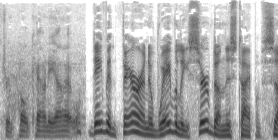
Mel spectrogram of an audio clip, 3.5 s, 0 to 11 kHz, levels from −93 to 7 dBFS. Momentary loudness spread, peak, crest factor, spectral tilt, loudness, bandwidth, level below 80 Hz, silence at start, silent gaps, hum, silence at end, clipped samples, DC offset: 6 LU; -2 dBFS; 16 dB; -5 dB/octave; -19 LUFS; 11 kHz; -54 dBFS; 0 s; none; none; 0 s; under 0.1%; under 0.1%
